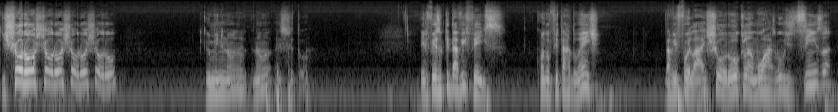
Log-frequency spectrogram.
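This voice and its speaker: A man's voice: on the high side, normal speed, pauses often, a bit bright. A man with a Brazilian accent, a pastor telling a personal testimony emphatically and repeating key words for effect.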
